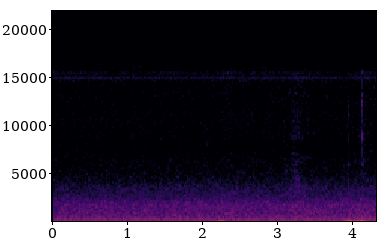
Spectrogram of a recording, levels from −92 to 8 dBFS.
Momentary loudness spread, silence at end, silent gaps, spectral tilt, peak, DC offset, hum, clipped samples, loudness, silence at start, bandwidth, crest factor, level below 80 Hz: 10 LU; 0 s; none; -6.5 dB/octave; -32 dBFS; under 0.1%; none; under 0.1%; -55 LUFS; 0.05 s; 16.5 kHz; 20 dB; -58 dBFS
